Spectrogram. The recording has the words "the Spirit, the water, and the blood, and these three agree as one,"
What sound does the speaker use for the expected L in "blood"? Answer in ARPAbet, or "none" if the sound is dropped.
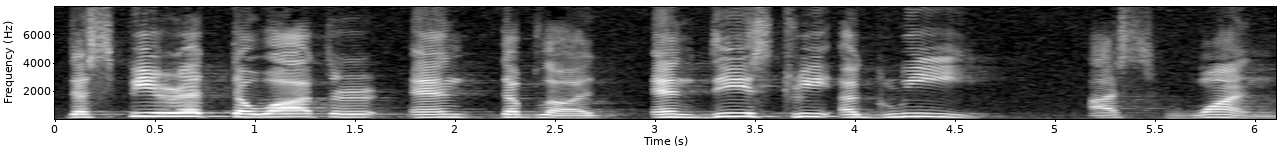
L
